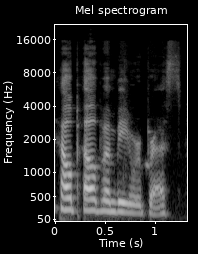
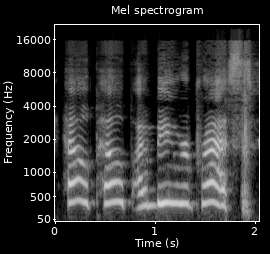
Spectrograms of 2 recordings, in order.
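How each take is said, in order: First: Said in the usual way. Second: High, loud cry of help help; high mock yell, being repressed. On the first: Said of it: "I'm going to scream". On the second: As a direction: yell it like a peasant playing victim. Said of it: "he was yelling".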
